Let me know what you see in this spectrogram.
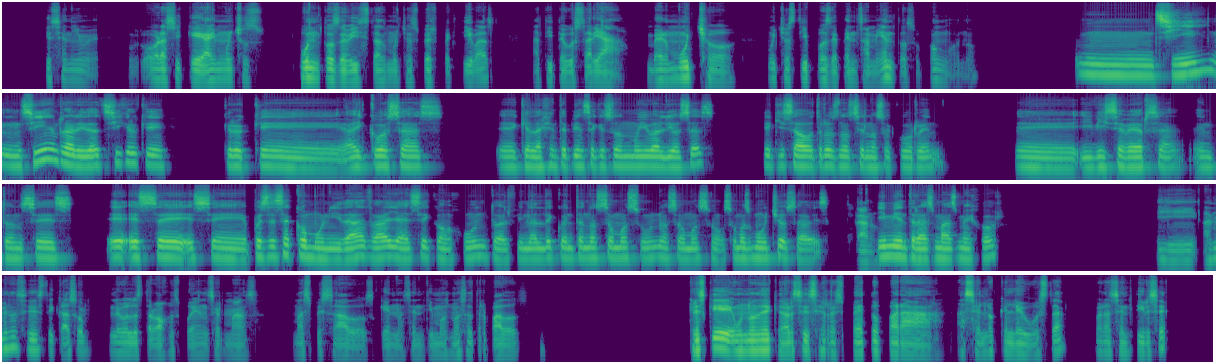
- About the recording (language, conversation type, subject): Spanish, podcast, ¿Qué parte de tu trabajo te hace sentir más tú mismo?
- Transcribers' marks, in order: other background noise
